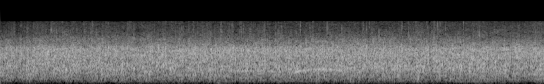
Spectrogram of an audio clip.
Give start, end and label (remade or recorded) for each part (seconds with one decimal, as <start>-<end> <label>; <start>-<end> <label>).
0.0-0.6 remade; 0.6-1.3 recorded; 1.3-1.8 remade; 1.8-4.4 recorded; 4.4-5.4 remade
